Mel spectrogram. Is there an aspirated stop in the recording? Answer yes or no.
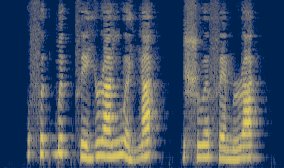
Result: no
